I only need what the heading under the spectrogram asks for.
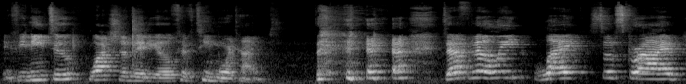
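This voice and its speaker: A woman's voice: on the high side, measured pace, pushed and bright. A young woman giving chatty money advice straight to her viewers, casual and direct, with fillers and small laughs. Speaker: budgeting vlogger. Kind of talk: casual talk to camera. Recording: roomy sound from a distance.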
